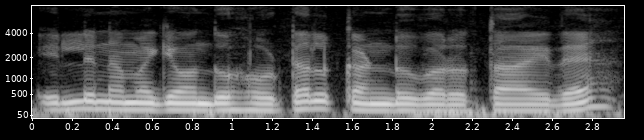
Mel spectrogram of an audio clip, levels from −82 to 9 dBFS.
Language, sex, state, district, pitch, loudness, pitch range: Kannada, male, Karnataka, Bidar, 140 Hz, -12 LUFS, 130-145 Hz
